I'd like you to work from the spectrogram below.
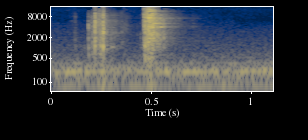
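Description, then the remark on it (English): Two crisp metallic clicks in quick succession, like the hammer of a flintlock being cocked back from both sides of a road through the woods, the second sharper than the first, over a faint low hum with no voices. “And then from both sides, you hear the sound of like the hammer of a flintlock being cocked back.”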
